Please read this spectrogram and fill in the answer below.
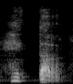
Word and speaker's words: hektare: Bacanya hektar, tapi tulisannya hektare.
